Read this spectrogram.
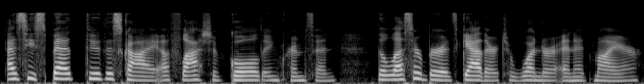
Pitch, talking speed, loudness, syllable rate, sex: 200 Hz, 185 wpm, -19 LUFS, 4.7 syllables/s, female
